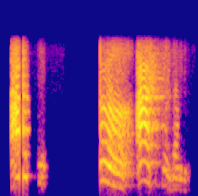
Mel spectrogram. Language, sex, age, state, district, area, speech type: Kannada, female, 60+, Karnataka, Gadag, rural, conversation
